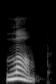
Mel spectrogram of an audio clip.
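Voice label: "lump", English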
